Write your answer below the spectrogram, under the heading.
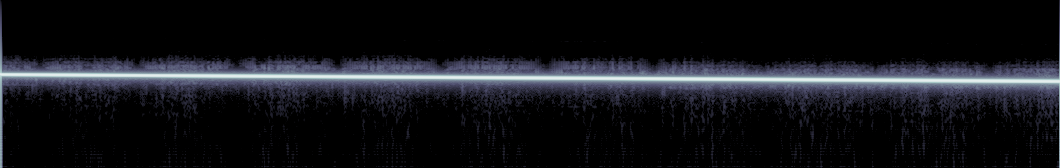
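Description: A steady pure tone slowly gliding downward in pitch, a simulated hearing-test sweep from higher to lower tones.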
